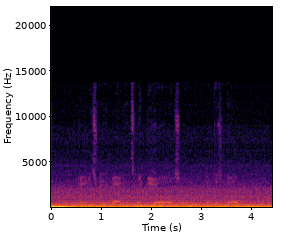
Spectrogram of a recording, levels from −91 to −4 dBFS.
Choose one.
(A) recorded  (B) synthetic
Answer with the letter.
A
